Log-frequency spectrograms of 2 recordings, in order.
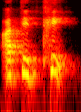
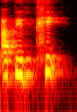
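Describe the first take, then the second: No difference in how they are said.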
